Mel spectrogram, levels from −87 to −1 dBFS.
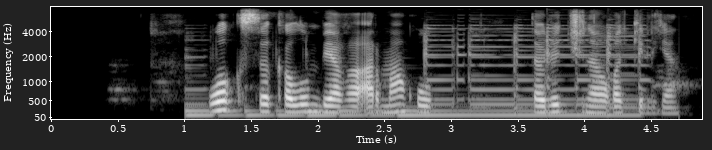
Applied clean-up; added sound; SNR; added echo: none; Electric guitar; 12 dB; none.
